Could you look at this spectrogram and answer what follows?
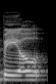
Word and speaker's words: Bailey: names are eolas and bailey my friend jill however always calls it bail and i honestly don't mind if you read it as bail instead of bailey go for it i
